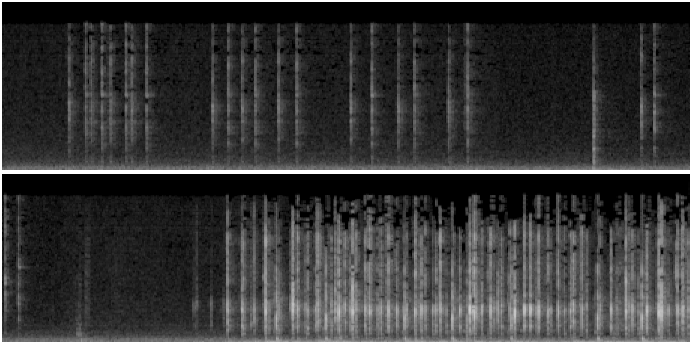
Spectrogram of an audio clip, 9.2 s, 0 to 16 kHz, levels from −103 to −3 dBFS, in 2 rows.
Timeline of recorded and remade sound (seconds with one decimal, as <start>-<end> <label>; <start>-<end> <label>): 0.0-3.3 remade; 3.3-5.0 recorded; 5.0-9.2 remade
